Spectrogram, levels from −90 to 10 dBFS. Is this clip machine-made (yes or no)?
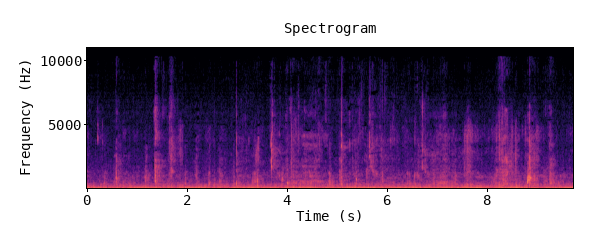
yes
